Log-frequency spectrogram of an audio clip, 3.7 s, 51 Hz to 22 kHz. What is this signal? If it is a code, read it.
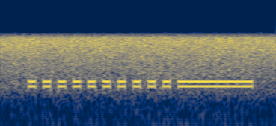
Telephone call progress tone (North American plan), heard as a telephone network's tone, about 350, 440 Hz, 0.1 s on and 0.1 s off, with phone line noise. Stutter dial tone.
